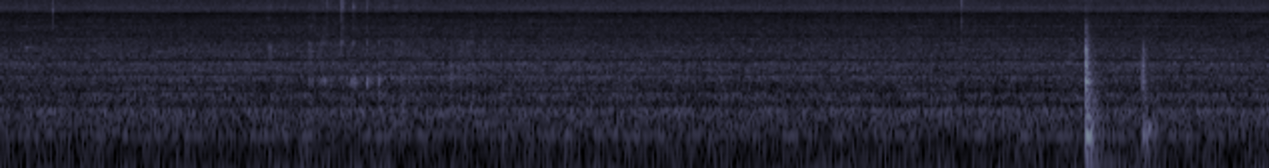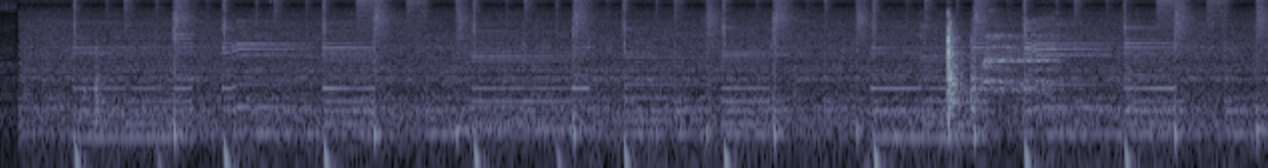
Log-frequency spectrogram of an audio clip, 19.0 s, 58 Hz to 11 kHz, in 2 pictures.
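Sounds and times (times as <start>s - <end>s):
room hum: 0.0s - 19.0s
beer pouring into glass: 1.9s - 3.9s
music: 9.7s - 19.0s
knocks on table: 16.6s - 16.9s.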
